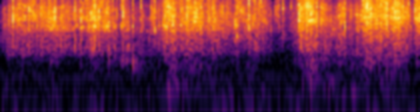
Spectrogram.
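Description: Crinkly plastic bag and a torn hoisin sauce packet being handled at a Chinese takeout meal, with close, continuous crackling rustles that thin briefly before picking up again.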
